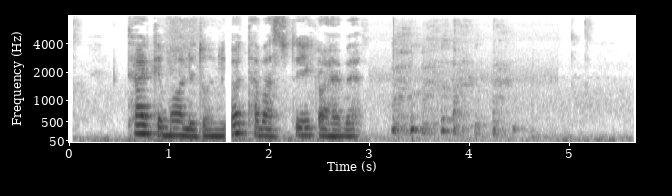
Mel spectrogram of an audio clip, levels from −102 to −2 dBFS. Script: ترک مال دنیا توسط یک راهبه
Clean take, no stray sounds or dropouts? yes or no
no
